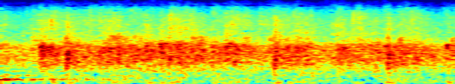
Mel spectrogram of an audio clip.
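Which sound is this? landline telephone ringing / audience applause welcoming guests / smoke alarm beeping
audience applause welcoming guests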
